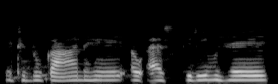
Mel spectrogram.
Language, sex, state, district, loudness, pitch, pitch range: Chhattisgarhi, female, Chhattisgarh, Jashpur, -21 LUFS, 195 Hz, 190-200 Hz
